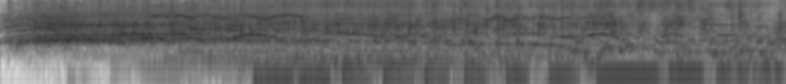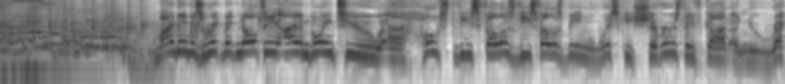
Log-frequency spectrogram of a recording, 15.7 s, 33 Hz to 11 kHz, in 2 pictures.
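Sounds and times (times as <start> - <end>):
live studio audience of about 80 people cheering: 0.0 - 9.4
studio audience clapping: 0.0 - 9.7
studio audience shouts and whistles: 1.0 - 7.4
deep steady bass hum: 1.9 - 8.6
speech: 9.6 - 15.7.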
